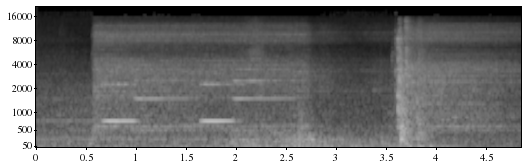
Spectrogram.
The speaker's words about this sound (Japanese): 扉が閉まります。ご注意ください。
